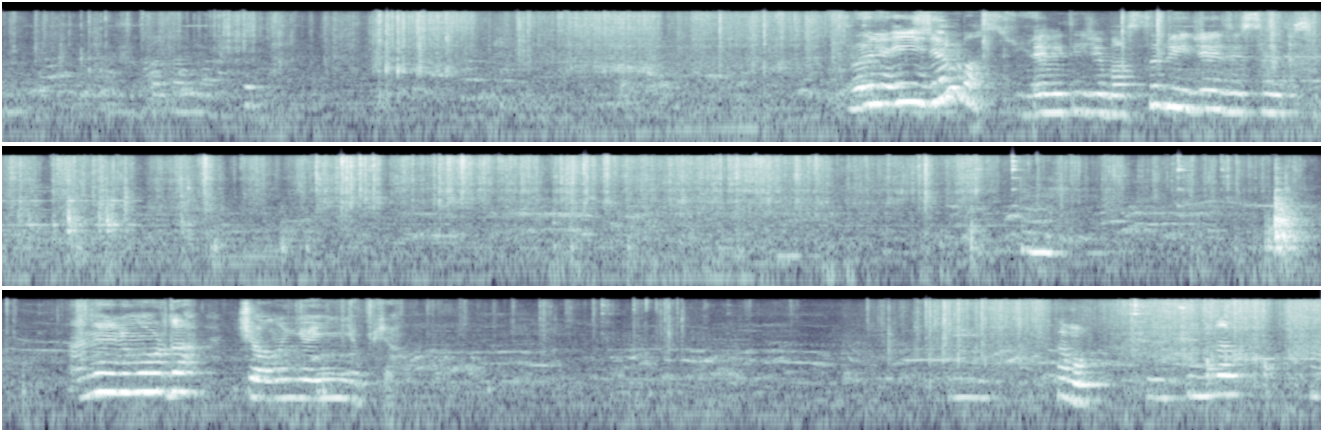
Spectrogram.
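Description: Dry biscuits crunch and crumble as hands break them into a glass bowl.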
